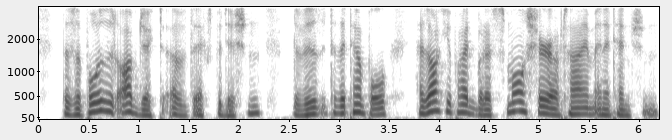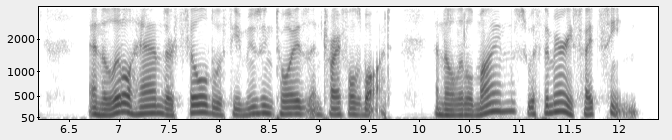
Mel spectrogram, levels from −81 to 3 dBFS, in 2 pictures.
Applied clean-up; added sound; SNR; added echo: neural mask model Resemble Enhance denoiser.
